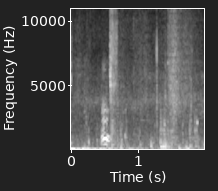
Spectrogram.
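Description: A giant panda cub gives one short, squeaky bleat about half a second in, with a few faint clicks after it.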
